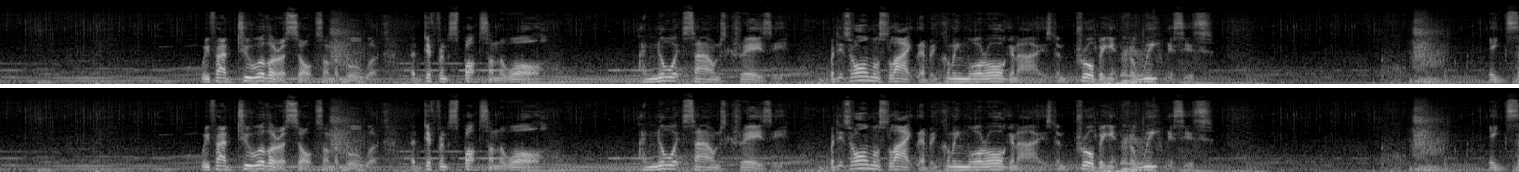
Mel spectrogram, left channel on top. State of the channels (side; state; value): both; identical; correlation 1.00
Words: We've had 2 other assaults on the bulwark, at different spots on the wall. I know it sounds crazy, but it's almost like they're becoming more organized and probing it for weaknesses.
